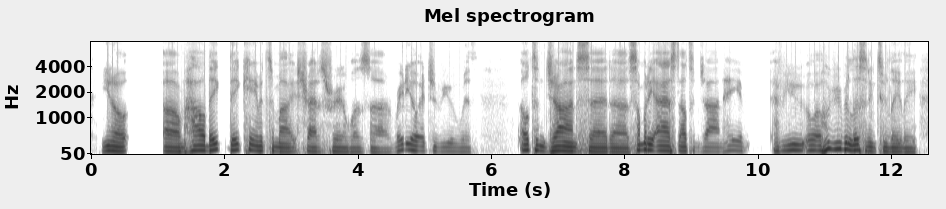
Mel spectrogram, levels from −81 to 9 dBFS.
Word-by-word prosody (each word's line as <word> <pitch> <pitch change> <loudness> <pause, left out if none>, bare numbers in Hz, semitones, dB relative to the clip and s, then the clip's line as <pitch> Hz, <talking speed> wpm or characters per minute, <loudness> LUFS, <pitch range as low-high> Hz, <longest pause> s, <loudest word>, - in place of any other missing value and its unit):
You 125 +3 +2
know, 115 -1 +4 0.5
um, 105 -2 +2
how 130 +6 +3
they 140 +5 +3
they 140 +2 +2
came 135 -3 0
into 120 -1 -2
my 105 -2 -1
stratosphere 105 -1 -4
was 100 0 -7
a 90 -1 -8
radio 135 +3 -1
interview 110 -2 -9
with 100 -1 -13 0.6
Elton 135 -3 +1
John 115 0 +4
said, 100 -1 0
uh 95 -1 0
somebody 140 +8 +2
asked 125 -1 0
Elton 115 -1 -3
John, 105 -1 -8
"Hey, 130 +3 -9
have 120 -3 -10 0.4
have 115 +2 -5
you, 140 +1 +1
uh 130 -1 0
who've 165 +7 +4
you 170 +1 +3
been 160 -3 +4
listening 120 -6 +2
to 110 - -3
lately? 100 -2 -2
115 Hz, 160 wpm, -19 LUFS, 100-130 Hz, 0.6 s, know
